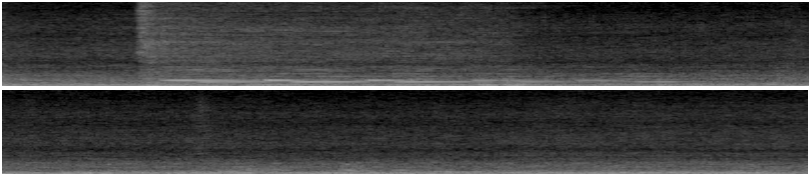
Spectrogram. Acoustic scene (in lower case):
subway train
